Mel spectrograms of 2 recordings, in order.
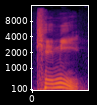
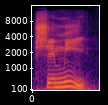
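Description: First: It begins with a hard k sound. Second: It begins with a soft, hissing ch sound.

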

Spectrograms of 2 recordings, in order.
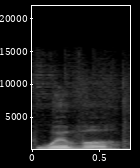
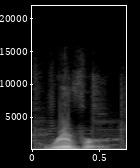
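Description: First: It starts with a W-like sound. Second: It starts with a clear R sound. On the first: The speaker calls it wrong. "I used to say river" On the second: The speaker calls it right. "Now I can say my R's perfectly"

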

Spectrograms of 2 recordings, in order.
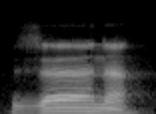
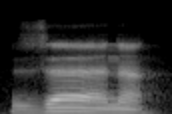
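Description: Both takes have the same delivery.

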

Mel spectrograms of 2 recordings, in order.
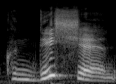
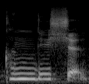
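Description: First: The stress is on the middle syllable. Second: The stress is on the first syllable. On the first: The speaker calls it right. "여기서는 가운데 여기 뒤에 붙기 때문에 condition 이렇게 D를 강세를" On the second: The speaker calls it wrong. "만약에 컨디션 그 광고라면 앞에 컨에 붙겠죠"

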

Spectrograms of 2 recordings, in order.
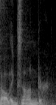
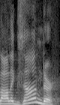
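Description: First: It is said softly and sheepishly. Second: It is said in a louder voice.

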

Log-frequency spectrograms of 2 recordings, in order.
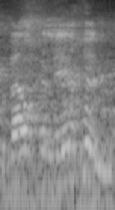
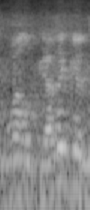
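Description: First: The name is said the local way. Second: The name is said the anglicized way. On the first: This is how the speaker says it now. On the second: This is how a newcomer said it.

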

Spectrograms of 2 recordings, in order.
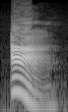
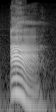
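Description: Both takes have the same delivery.

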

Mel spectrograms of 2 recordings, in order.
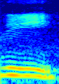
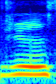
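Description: First: The syllable ends in a clear 'ee' vowel. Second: The syllable ends in a buzzy 'r' vowel. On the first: The speaker calls it wrong. "คำนี้ไม่ได้อ่านออกเสียงว่ารีนะคะ" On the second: The speaker calls it right. "จึงอ่านออกเสียงว่ารือเหมือนเดิม"

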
